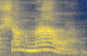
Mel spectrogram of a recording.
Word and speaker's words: chamá-la: Neste caso, chamá-la, esse má é sílaba tônica, é sílaba forte, certo?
